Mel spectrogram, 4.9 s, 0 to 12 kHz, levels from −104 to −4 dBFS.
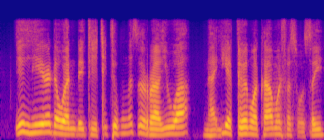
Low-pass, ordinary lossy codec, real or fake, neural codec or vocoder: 7.2 kHz; none; fake; codec, 16 kHz, 0.5 kbps, X-Codec, HuBERT features, trained on general audio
